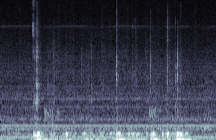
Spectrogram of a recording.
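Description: Faint computer mouse and keyboard clicks, about half a dozen scattered strokes, the loudest under a second in, over a low steady hum.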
